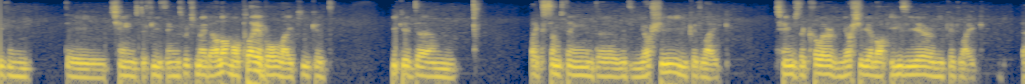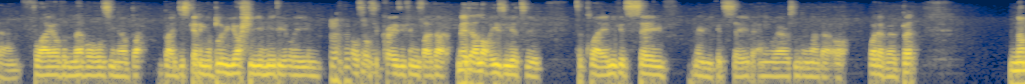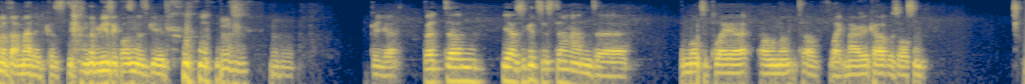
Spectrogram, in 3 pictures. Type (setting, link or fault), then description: link, video call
